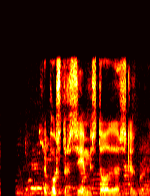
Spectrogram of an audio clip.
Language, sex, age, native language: Icelandic, male, 12, Icelandic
